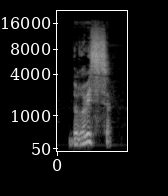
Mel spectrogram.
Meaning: inflection of bruire: 1. first/third-person singular present subjunctive 2. first-person singular imperfect subjunctive
- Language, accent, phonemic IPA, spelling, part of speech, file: French, Canada, /bʁɥis/, bruisse, verb, LL-Q150 (fra)-bruisse.wav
